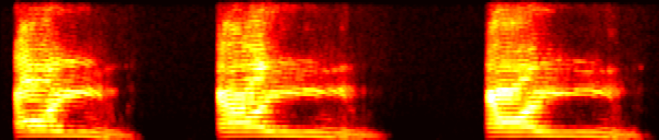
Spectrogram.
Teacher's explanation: इसका एग्जिट हलक के अंदर है हलक के बीच में है जहां से हमने जहां से हमने ह निकाला था यह बारीक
